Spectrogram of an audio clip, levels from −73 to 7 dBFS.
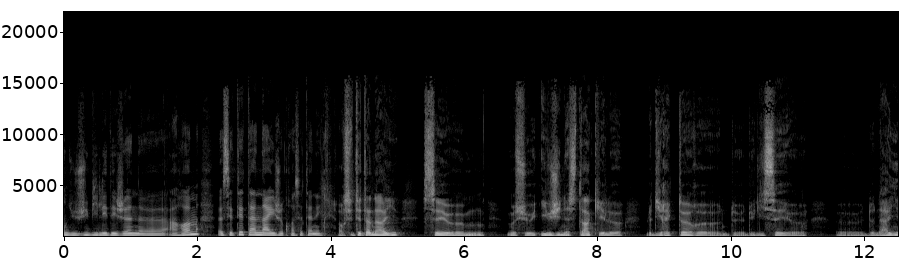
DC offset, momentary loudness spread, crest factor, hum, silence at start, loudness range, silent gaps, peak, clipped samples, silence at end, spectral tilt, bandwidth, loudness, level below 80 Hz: under 0.1%; 13 LU; 16 dB; none; 0 s; 3 LU; none; -6 dBFS; under 0.1%; 0 s; -5 dB/octave; 16 kHz; -23 LUFS; -38 dBFS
